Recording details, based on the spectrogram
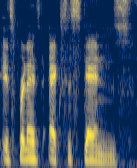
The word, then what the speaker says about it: eXistenZ: and that's Existein Z, which is not. – I think it's pronounced Existenz. – I thought you were going to say Existen Z. – No, just Existenz, because I saw that in the cinema.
